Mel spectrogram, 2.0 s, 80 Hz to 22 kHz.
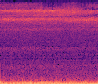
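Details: L98 V8 first fire-up: a deep, steady burble with an even beat and no misses or knocks, idling smoothly. Fuel pressure reads a little low; owner doubts the high oil-pressure gauge reading.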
